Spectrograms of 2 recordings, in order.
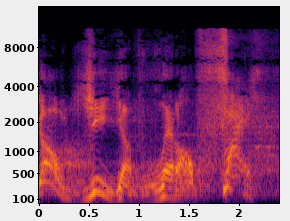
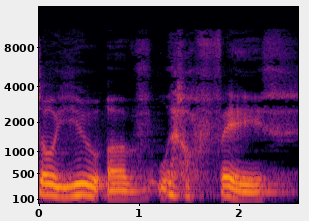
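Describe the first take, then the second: First: It is said with a scornful, disgusted tone. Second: It is said with a gentle, pitying tone. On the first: The listeners are being scolded. The speaker calls it wrong. "Never imagine the Savior saying" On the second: The listeners are pitied with affection. The speaker calls it right. "it's just a loving, almost a, I want to say a he pitied them"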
